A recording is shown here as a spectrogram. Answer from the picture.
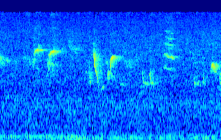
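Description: Faint outdoor ambience: scattered short bird chirps, several sliding down in pitch, over a low steady hum.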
